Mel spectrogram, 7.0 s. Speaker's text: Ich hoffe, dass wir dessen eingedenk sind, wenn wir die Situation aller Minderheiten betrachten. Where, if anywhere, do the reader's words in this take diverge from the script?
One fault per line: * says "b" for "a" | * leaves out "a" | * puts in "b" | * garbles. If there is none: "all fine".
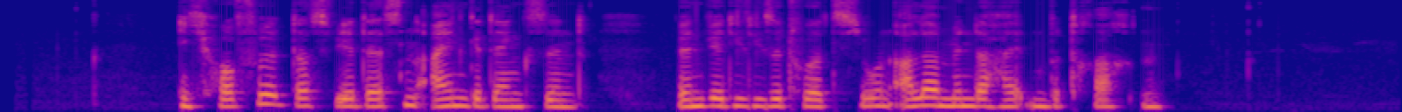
* puts in "die"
